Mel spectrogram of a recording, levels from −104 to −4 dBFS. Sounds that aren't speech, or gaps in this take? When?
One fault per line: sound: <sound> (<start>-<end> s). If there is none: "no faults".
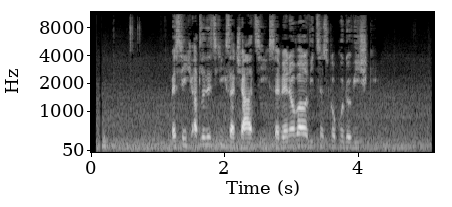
no faults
